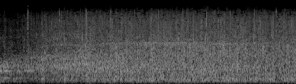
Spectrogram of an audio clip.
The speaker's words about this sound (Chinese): 嗱，借大家少少时间，同埋借大家嘅掌声，送俾一啲单位先，好冇？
